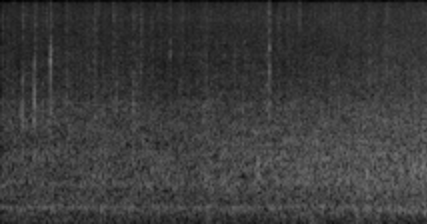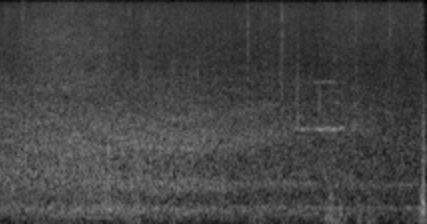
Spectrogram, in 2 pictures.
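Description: Rushing wind and road noise while riding a bicycle on a concrete lane, swelling slowly to its loudest about five seconds in and then easing off.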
